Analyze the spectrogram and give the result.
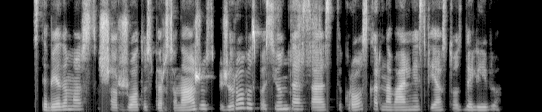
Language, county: Lithuanian, Kaunas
